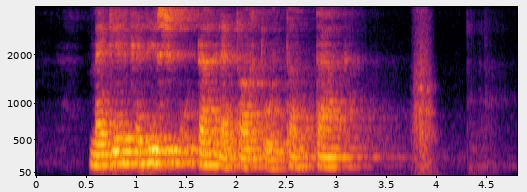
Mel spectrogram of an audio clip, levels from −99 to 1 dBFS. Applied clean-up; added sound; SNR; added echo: neural separator model SepFormer DNS4.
